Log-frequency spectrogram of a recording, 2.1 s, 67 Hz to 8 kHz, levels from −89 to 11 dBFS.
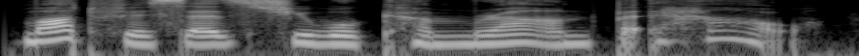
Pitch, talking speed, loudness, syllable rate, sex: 210 Hz, 225 wpm, -21 LUFS, 4.7 syllables/s, female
